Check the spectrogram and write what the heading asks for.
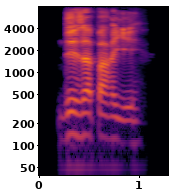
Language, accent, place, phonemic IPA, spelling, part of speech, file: French, France, Lyon, /de.za.pa.ʁje/, désapparier, verb, LL-Q150 (fra)-désapparier.wav
- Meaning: "to separate (birds that have been paired)"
